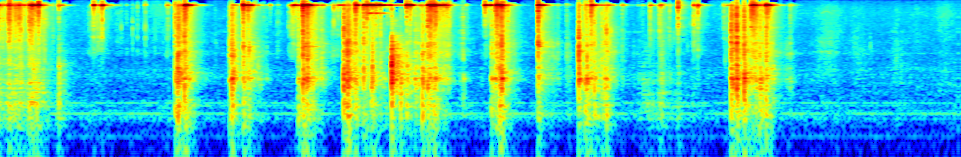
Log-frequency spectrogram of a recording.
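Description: Metal screws and bolts dropped a few at a time into a clear plastic hopper on a scale platform, clattering in about a dozen quick rattling bursts that stop about ten seconds in.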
